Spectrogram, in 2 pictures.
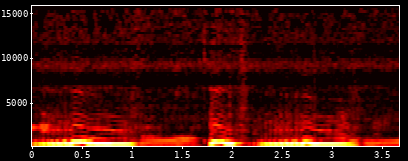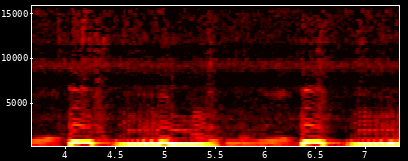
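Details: Red-eyed white Barbary dove in full voice, serving as a decoy caller for local doves. A steady run of deep, rolling coos comes roughly every two and a half seconds, each separated by a gentle, even hum and introduced by a short, sharp note.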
